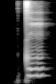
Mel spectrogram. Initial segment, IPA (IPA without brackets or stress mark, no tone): t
